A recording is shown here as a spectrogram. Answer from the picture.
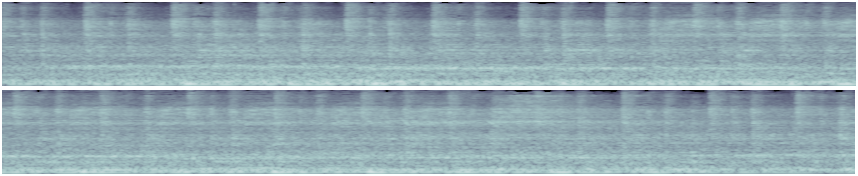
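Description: Football supporters' section singing a chant in unison over a steady drumbeat, loud and continuous.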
